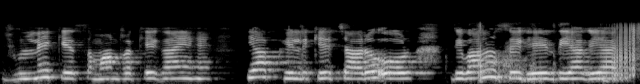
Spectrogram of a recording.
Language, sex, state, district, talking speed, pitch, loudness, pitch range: Hindi, female, Bihar, Saran, 170 wpm, 270 Hz, -14 LUFS, 265-275 Hz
